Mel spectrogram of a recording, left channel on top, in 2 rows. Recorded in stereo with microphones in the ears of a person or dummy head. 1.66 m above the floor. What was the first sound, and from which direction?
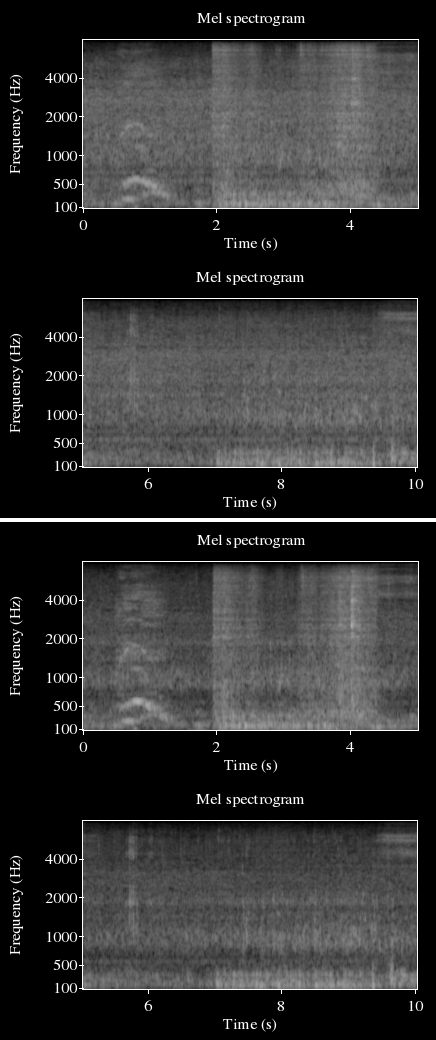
Breathing, 5° left (ahead or behind).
